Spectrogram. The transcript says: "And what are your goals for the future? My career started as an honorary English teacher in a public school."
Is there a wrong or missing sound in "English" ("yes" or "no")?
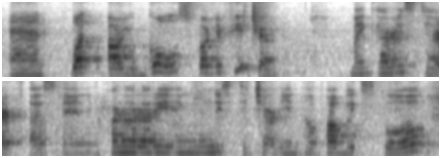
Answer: yes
